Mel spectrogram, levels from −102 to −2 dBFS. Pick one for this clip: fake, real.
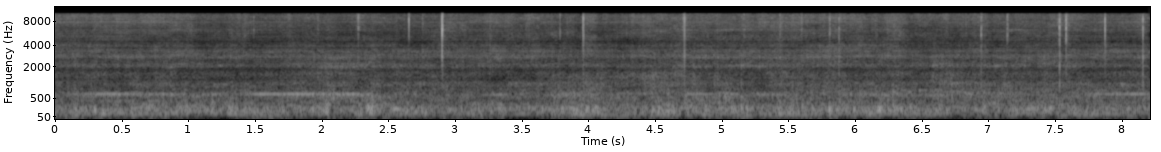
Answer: fake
